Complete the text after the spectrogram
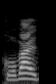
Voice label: "guo2wai4", Chinese

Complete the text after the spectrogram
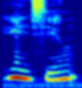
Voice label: "yun4xing2", Chinese

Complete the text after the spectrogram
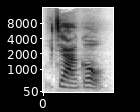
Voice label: "jia4 gou4", Chinese

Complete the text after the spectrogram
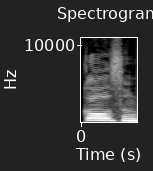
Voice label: "gao1 ceng2", Chinese

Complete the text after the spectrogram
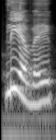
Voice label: "lie4wei2", Chinese

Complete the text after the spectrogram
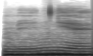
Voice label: "ming2nian2", Chinese

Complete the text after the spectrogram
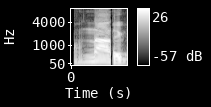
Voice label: "na4cui4", Chinese

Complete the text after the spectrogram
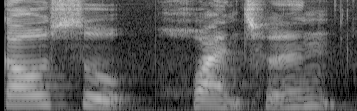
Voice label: "gao1 su4 huan3 cun2", Chinese

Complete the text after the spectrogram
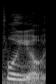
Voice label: "fu4 you3", Chinese

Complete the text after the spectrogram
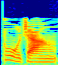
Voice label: "bu4zhang3", Chinese

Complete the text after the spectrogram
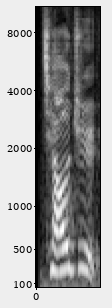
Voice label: "qiao2 zhi4", Chinese

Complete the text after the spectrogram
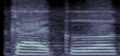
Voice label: "gai3 ge2", Chinese

